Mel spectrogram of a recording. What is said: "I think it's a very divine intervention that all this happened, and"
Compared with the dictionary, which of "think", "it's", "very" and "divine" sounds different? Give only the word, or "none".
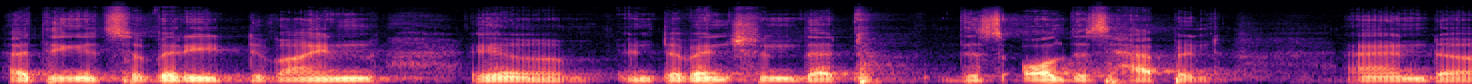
think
